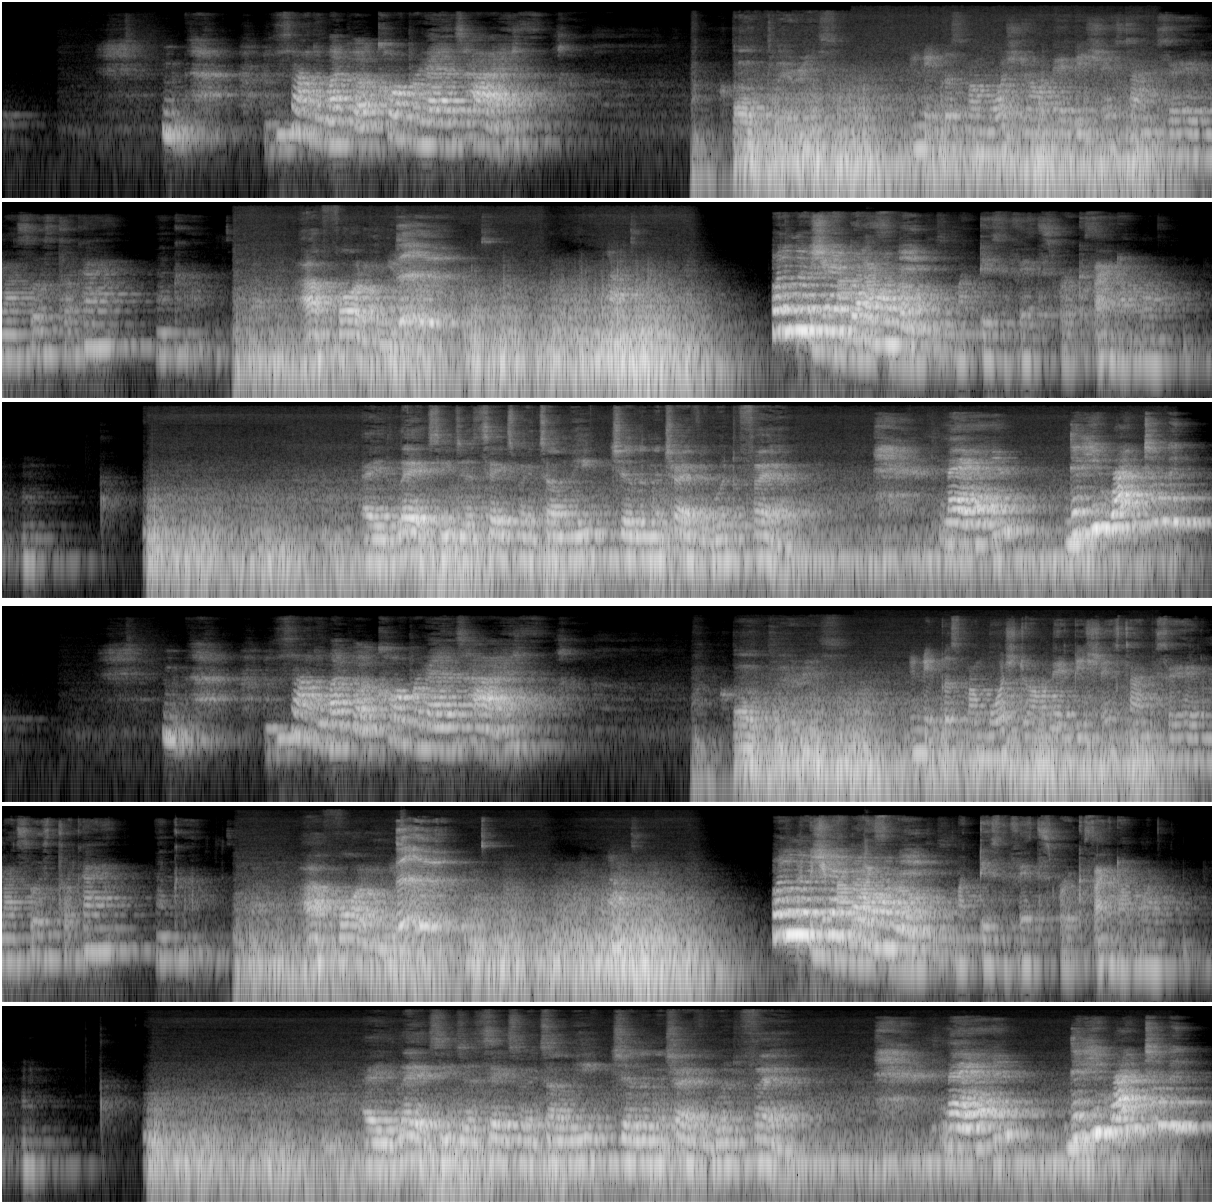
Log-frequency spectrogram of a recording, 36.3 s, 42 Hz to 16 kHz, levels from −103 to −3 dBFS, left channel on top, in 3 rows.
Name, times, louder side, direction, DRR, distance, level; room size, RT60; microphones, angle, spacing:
voice 1, 1.6-2.1 2.6-5.1 10.5-10.8 18.1-18.3 19.8-21.7 32.9-34.3 34.8-36.0, equal, 65° left, -5 dB, 0.8 m, -22 dB
voice 2, 7.3-11.6 14.4-16.4 16.7-19.1 25.6-33.8 34.1-35.0, left 1 dB, 40° left, 0 dB, 0.4 m, -27 dB
voice 3, 9.1-13.8 14.2-14.3 16.0-16.6 20.0-23.7 24.4-24.5 26.8-27.1, right 1 dB, 30° right, 2 dB, 0.4 m, -32 dB
4.1 x 2.8 x 2.6 m, 1.3 s
head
